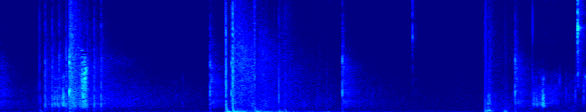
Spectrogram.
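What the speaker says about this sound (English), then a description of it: "I just got blown up by something." Explosions in a combat video game set during a Canadian mechanized platoon fight in Afghanistan: several sharp, distant-sounding bursts and crackling blasts, quiet between, with one heavier boom in the middle.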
